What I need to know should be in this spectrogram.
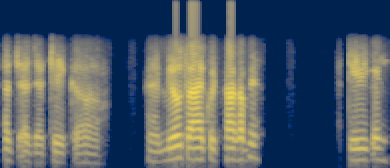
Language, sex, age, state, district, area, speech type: Sindhi, male, 60+, Maharashtra, Mumbai City, urban, conversation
